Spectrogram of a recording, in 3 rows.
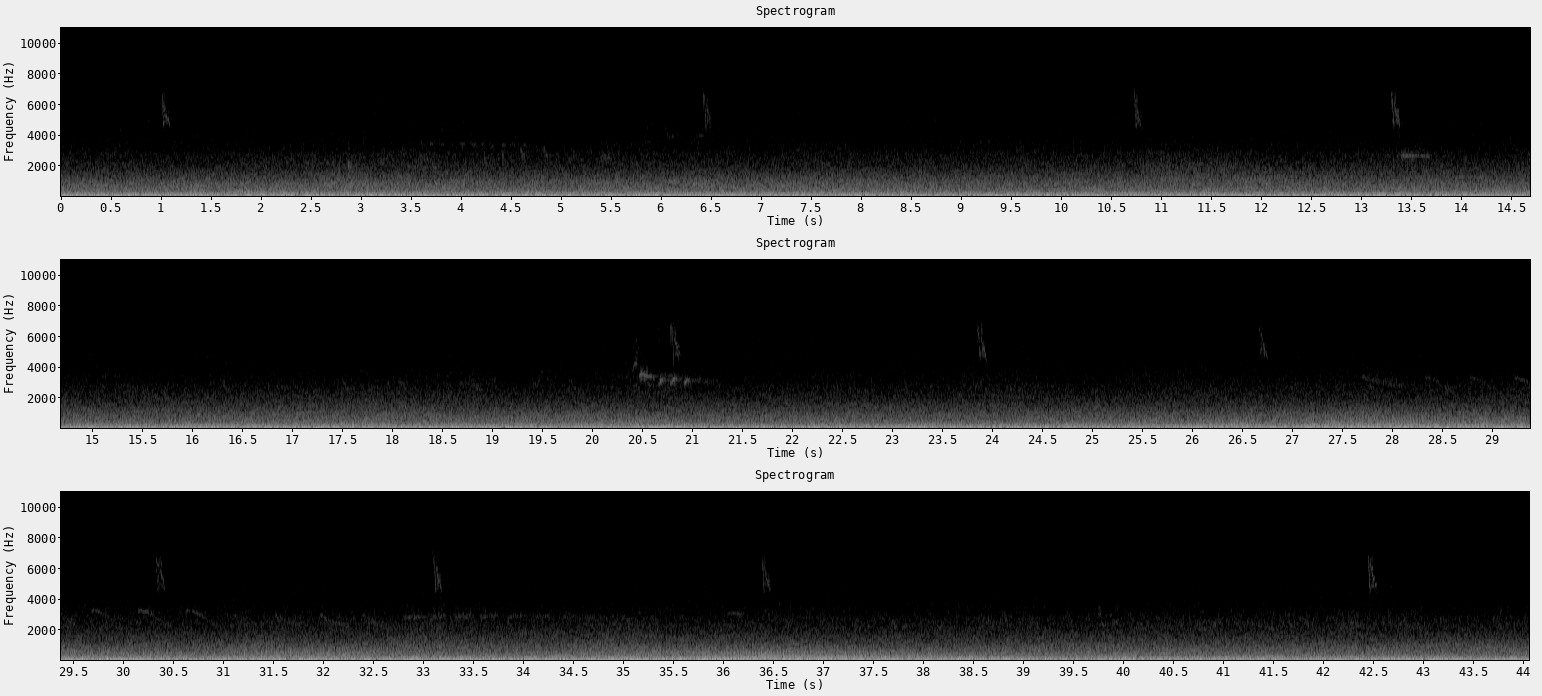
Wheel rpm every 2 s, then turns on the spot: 0, 0, 0, 0, 0, 0, 0, 0, 0, 0, 0, 0, 0, 0, 0, 0, 0, 0, 0, 0, 0, 0.
none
